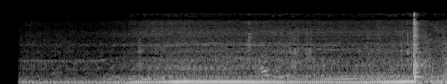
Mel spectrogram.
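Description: The engines of a John Deere 5310 tractor and a Mahindra Thar 4x4 straining under load against each other on a tow chain. The engine note rises about a second and a half in, then holds steady at the higher pitch.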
